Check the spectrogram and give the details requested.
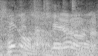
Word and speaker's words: Kelowna: I am in Kelowna Canada! That's how it's pronounced correctly? It sounded more like "Cologna" to me... The first people I met here in Kelowna this morning are 3 Japanese exchange students!!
